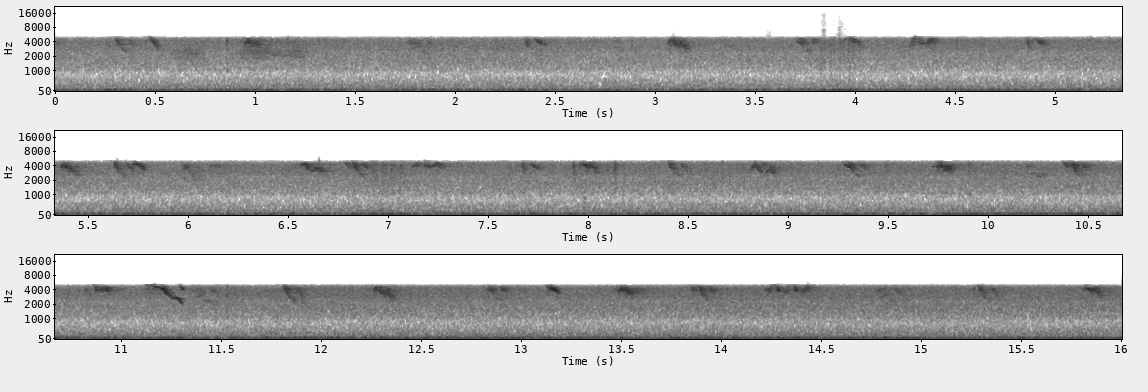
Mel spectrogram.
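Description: Small birds chirping: many short, high calls, about two a second, over a steady low rumble.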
